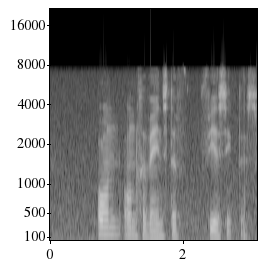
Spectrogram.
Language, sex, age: Afrikaans, male, 21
